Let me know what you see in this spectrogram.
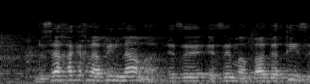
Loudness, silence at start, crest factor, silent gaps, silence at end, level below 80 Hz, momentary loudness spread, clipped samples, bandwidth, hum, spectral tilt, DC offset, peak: -26 LUFS; 0 s; 18 dB; none; 0 s; -50 dBFS; 9 LU; under 0.1%; 8 kHz; none; -6.5 dB/octave; under 0.1%; -8 dBFS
